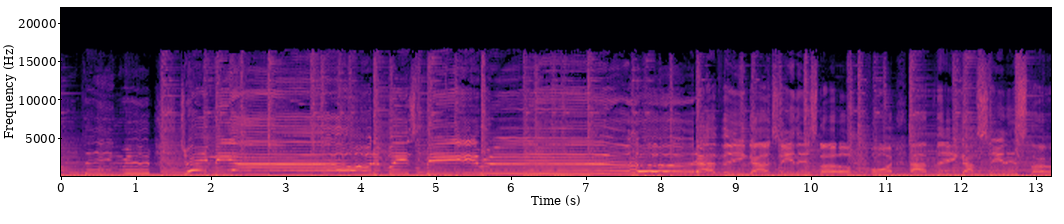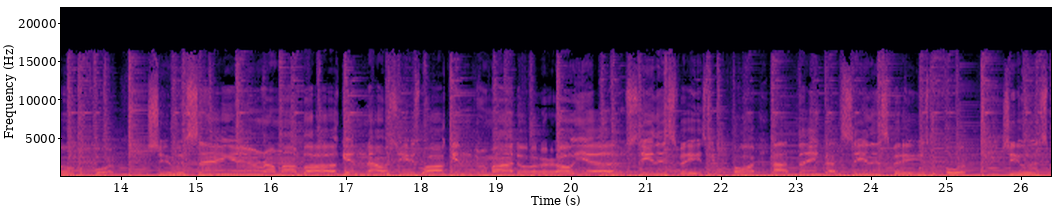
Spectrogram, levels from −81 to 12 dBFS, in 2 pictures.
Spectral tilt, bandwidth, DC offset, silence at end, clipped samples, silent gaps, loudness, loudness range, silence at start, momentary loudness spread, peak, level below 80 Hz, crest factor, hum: -4 dB/octave; 17 kHz; under 0.1%; 0 s; under 0.1%; none; -19 LUFS; 3 LU; 0 s; 4 LU; -4 dBFS; -36 dBFS; 16 dB; none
